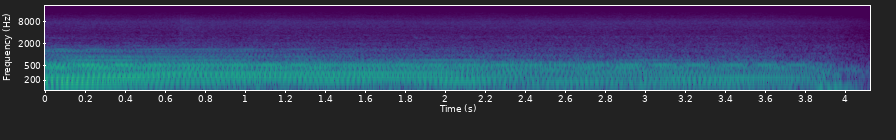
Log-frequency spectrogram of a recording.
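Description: Grand piano: a chord struck at the start rings on and slowly fades, then cuts off abruptly just before the end.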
